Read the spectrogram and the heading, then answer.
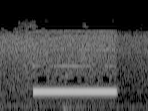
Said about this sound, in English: We're dialing direct, sir. I see. We can't dial direct yet, though, can we? No, sir. It's too new, and they don't have, like, all of their numbers together. I'm trying to get the operator.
